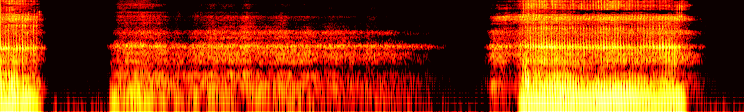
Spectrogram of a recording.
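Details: Noisy sleep breathing: a long rushing breath fading away, a pause, then a loud, low, rattling snore lasting under two seconds; snoring.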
